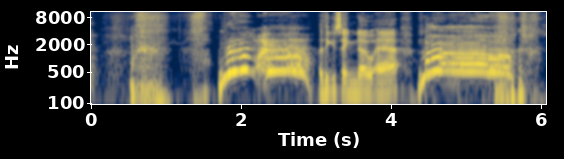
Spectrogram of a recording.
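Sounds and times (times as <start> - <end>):
person screaming in panic: 1.7 - 3.0, 4.4 - 5.8
speech: 1.7 - 6.0.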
